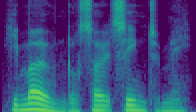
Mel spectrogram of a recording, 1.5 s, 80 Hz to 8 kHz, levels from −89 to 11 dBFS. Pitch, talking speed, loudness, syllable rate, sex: 120 Hz, 325 wpm, -17 LUFS, 7.3 syllables/s, male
